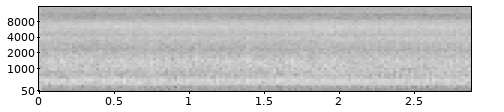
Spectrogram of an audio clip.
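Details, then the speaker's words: Homemade 12-inch disc sander with Baldor motor and plexiglass guard, running: steady even motor whir at constant pitch, no knocks, rubbing or wobble; runs pretty smooth, normal running. "So it runs pretty smooth. Pretty happy with it. I have a Baldor motor."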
